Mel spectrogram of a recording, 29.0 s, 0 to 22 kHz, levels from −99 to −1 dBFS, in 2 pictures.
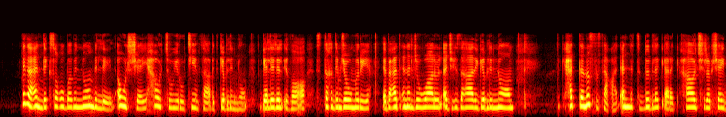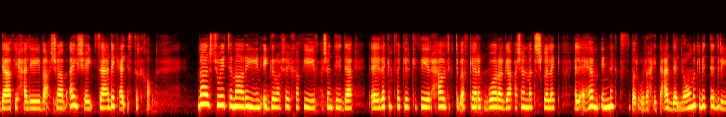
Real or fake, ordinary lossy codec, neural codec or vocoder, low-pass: real; none; none; none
